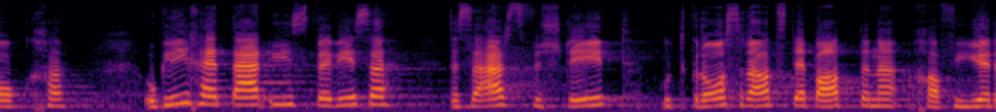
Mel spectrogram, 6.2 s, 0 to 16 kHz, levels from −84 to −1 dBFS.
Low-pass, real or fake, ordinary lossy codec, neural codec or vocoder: 14.4 kHz; real; none; none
